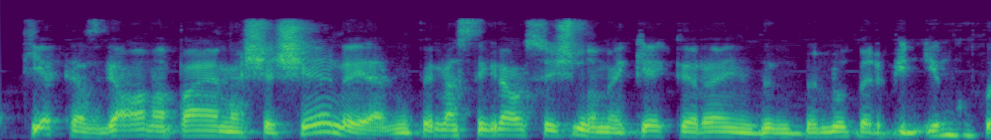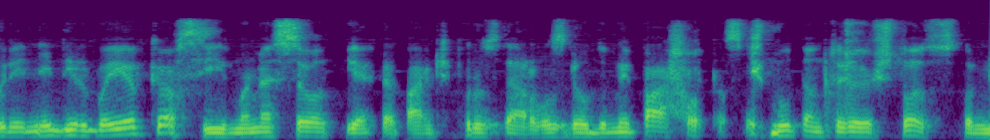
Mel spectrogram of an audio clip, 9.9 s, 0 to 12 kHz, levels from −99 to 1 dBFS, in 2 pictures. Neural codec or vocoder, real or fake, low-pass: codec, 16 kHz, 2 kbps, FunCodec, trained on LibriTTS, 25 frames a second; fake; 7.2 kHz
